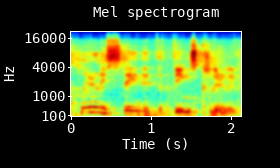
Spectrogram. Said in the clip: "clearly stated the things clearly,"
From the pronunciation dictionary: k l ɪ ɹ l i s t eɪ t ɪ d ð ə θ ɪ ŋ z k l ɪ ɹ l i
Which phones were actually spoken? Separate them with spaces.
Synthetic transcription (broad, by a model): k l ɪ ɹ l i s t eɪ t ɪ d ð ə θ ɪ ŋ z k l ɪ ɹ l i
